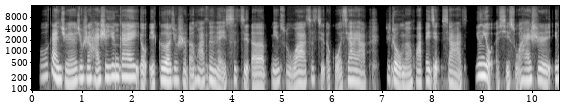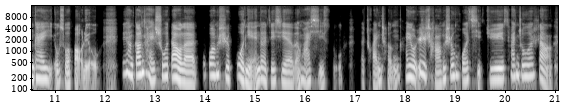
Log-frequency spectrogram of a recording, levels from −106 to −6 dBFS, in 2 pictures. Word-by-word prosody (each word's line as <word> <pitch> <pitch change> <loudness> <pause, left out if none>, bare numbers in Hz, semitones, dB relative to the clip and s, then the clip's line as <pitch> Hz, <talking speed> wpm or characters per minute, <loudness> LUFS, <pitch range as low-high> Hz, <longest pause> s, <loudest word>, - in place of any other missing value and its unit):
我 215 +3 -6
感 210 -5 +4
觉 160 -3 +1
就 195 +1 +1
是 195 -1 +1
还 180 -3 +1
是 205 +2 +3
应 220 +2 +3
该 215 -1 +5
有 150 -8 -1
一 145 - -1
个 170 -2 +4
就 175 +1 -3
是 160 -3 -2
文 - - -4
化 175 -3 -1
氛 170 -2 -1
围， 120 -1 -3
自 175 +2 -4
己 170 -1 -4
的 130 -1 -2
民 155 0 -4
族 145 -9 -9
啊、 145 +2 +1
自 165 +4 -7
己 180 -3 -7
的 110 - -10
国 120 - -7
家 170 +4 0
呀， 150 -4 -2 0.4
这 190 - -9
种 160 -8 +1
文 130 +3 -3
化 155 -1 -3
背 170 +1 -1
景 - - -1
下 135 -5 -3 0.2
应 230 +3 +3
有 220 - +5
的 - - -12
习 140 -2 -4
俗 - - -3
还 175 +2 0
是 175 -5 +1
应 190 +1 +2
该 190 -1 +3
有 175 -5 -2
所 150 -5 -1
保 - - 0
留。 430 0 -5 0.4
就 260 - -12
像 260 -4 +3
刚 240 +4 +6
才 230 -12 0
说 215 +5 +1
到 205 -5 +6
了， 145 -2 +3
不 230 - -21
光 235 0 +2
是 205 -5 -1
过 190 +1 -1
年 155 +1 0
的 175 -3 +1
这 165 0 -3
些 155 -3 -1
文 135 - -6
化 160 -4 -2
习 150 -4 +2
俗 - - -16 0.6
的 - - -17
传 - - -6
承， - - -8
还 205 - -3
有 205 -4 +4
日 270 -4 +3
常 145 -2 -3
生 225 +4 -1
活 165 +1 -2
起 175 -2 -6
居、 180 +1 +3
餐 215 +6 -3
桌 220 0 0
上， 240 - -2
175 Hz, 235 characters per minute, -21 LUFS, 150-205 Hz, 0.6 s, 刚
